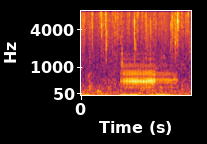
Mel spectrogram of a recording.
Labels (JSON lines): {"label": "biophony, croak", "recorder": "SoundTrap 500"}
